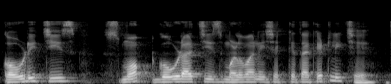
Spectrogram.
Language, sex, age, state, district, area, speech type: Gujarati, male, 45-60, Gujarat, Anand, urban, read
